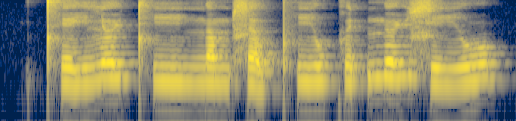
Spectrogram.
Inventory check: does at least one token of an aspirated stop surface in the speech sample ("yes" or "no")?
yes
